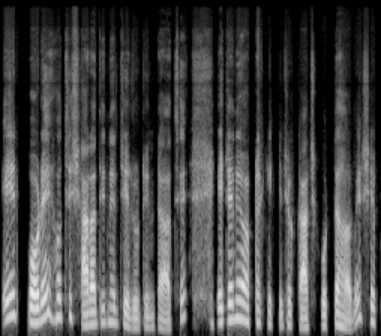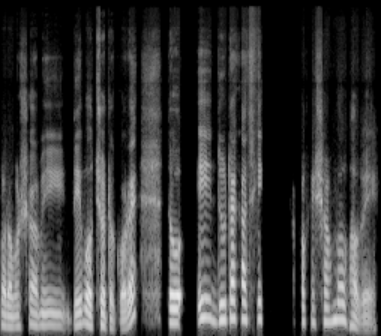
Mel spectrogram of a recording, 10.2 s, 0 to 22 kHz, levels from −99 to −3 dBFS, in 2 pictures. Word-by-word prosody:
এরপরে 195 -6 +5
হচ্ছে 230 +1 -1
সারাদিনের 160 +5 +2
যে - - +3
রুটিনটা 120 +2 -4
আছে, - - -9 0.5
এটা 180 +4 +2
নিয়েও 205 -3 +4
আপনাকে 165 -3 -7
কিছু 135 +1 -5
কাজ 110 0 +4
করতে 130 +2 +1
হবে। - - 0
সে 180 - -2
পরামর্শ 125 -1 -2 0.2
আমি 135 0 -4 0.3
দেব 140 +4 0 0.2
ছোট - - +1
করে। - - +3 0.5
তো 165 - +6 0.4
এই 225 - +3
২টা 200 +3 +4
কাজ 200 -2 +3
কি 205 - -1
করা - - -75 0.2
আপনার 180 - -34
পক্ষে 175 -1 -6
সম্ভব 190 +3 0
হবে? 85 -7 -3
165 Hz, 170 wpm, -22 LUFS, 130-195 Hz, 0.5 s, তো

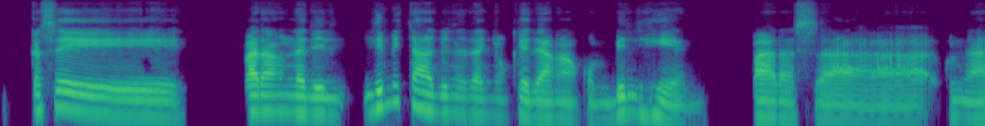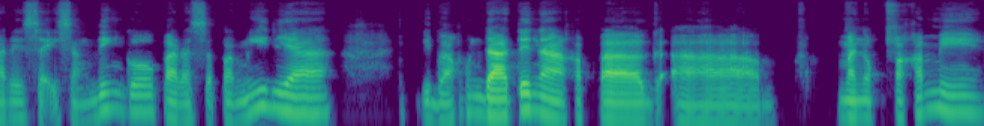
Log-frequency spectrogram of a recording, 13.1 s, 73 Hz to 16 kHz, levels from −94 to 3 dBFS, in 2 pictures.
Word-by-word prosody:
Kasi 145 +4 -2 1.2
parang 140 0 +4
na 135 -1 0
li 125 -2 -3
limitado 165 -3 0
na 125 - -7
lang 120 -1 -4
yung 115 - -22
kailangan 105 -3 0
kong 100 -1 -12
bilhin 115 -9 -3 0.4
para 110 -1 +2
sa 100 -2 -5 0.8
kunwari 105 -2 -4
sa 110 - -4
isang 95 +1 -7
linggo 145 -2 -2
para 105 -5 0
sa - - -5
pamilya, 130 - 0 0.6
di 105 - -9
ba? 100 +1 -2
Kung 135 -1 -10
dati 120 +4 +9
na 115 -5 +7
kapag, 100 -1 +3
ah, 90 -1 -1 0.5
manok 110 -1 -1
pa - - -2
kami 135 -1 -2
115 Hz, 135 wpm, -27 LUFS, 100-140 Hz, 1.2 s, dati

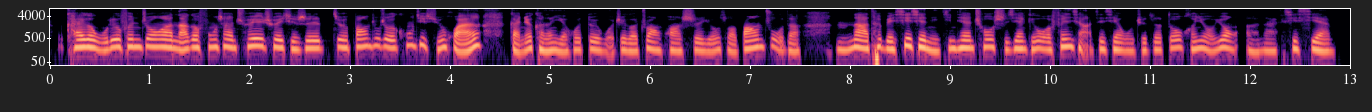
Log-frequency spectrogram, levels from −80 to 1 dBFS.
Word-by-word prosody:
开 215 +2 +4
个 220 -1 +7
5-6 200 +5 +2
分 225 0 +1
钟 225 0 +3
啊， 215 -1 +6
拿 175 -2 +3
个 215 0 +3
风 220 +1 -2
扇 220 -1 +1
吹 235 +3 +3
一 - - +1
吹， 210 0 +2
其 185 -2 -3
实 195 +2 +2
就 215 -2 0
帮 230 +4 +1
助 245 - -3
这 225 - +1
个 200 - +2
空 255 +4 -5
气 260 - -2
循 200 +2 -2
环， 200 - +4 0.3
感 165 -5 -1
觉 190 +4 +1
可 175 - -1
能 160 +1 0
也 145 -3 -2
会 170 +3 -5
对 180 +1 -3
我 155 - -8
这 165 - -3
个 150 -1 0
状 175 -1 -1
况 155 -1 -4
是 160 -1 -4
有 150 +3 -4
所 145 -5 -6
帮 195 +9 +3
助 220 -3 -6
的。 145 -3 -4 0.3
嗯， 175 0 -4
那 210 -2 +5
特 205 - 0
别 185 -1 +1
谢 245 +7 +2
谢 220 -2 +4
你， 160 -6 0
今 195 +6 -3
天 205 +1 +3
抽 220 +2 -2
时 180 -4 -6
间 190 +2 +1
给 180 +1 -3
我 180 -2 0
分 230 +6 +1
享 210 -2 -5
这 180 - -2
些， 175 0 -1
我 155 -1 -6
觉 160 +2 -7
得 170 +2 -4
都 205 +4 -3
很 185 0 -3
有 175 -6 -2
用， 200 -2 0
啊， 150 -3 -8
那 150 -1 -6
谢 190 - -3
谢。 155 -4 -1
190 Hz, 325 characters per minute, -20 LUFS, 165-215 Hz, 0.3 s, 个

